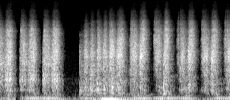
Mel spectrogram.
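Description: A small wooden brush sweeps over the heel and upper of a single black suede leather ankle boot held up in the air. The result is quick, bright, scratchy rubbing strokes: three at first, a short pause, then a steady run of repeated back-and-forth strokes.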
